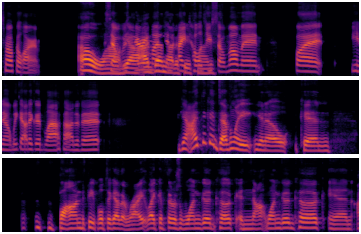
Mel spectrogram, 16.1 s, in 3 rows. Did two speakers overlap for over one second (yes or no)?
yes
